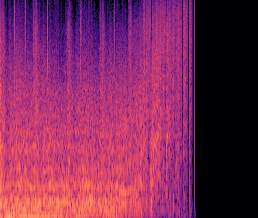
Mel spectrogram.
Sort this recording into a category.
Sound effects > Experimental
